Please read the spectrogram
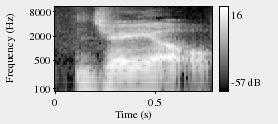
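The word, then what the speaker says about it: gaol: It's G A O L, but it's pronounced JL. It's close to JL. Okay, it kind of rhymes with tail, but it's even closer to Jael, who is actually in the book of Judges.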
